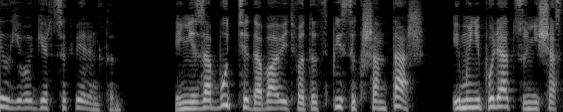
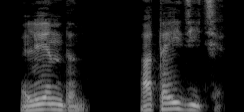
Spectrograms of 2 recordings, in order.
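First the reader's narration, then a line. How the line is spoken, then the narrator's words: Hissing. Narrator (Russian): прошипел герцог Веллингтон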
